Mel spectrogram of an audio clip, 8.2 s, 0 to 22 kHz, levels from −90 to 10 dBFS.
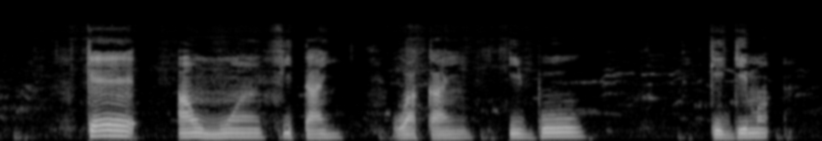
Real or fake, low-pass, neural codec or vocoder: real; 10.8 kHz; none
